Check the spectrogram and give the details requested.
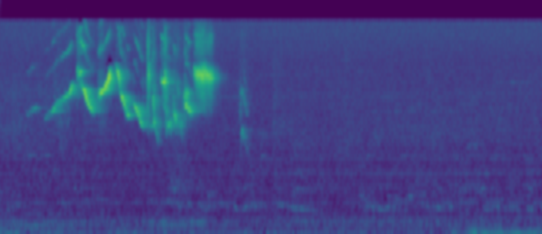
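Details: Orange-billed white-collared seedeater, a looked-after pet bird that sings often; one burst of rapid, high, rolling whistles and chips lasting about two seconds, then near silence with faint room noise and a soft low drone.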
